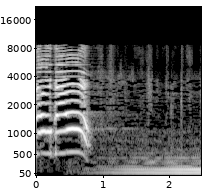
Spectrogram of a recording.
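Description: A loud, high-pitched shout: drawn-out yelled syllables that stop under a second in. A low droning music bed then rises in their place.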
